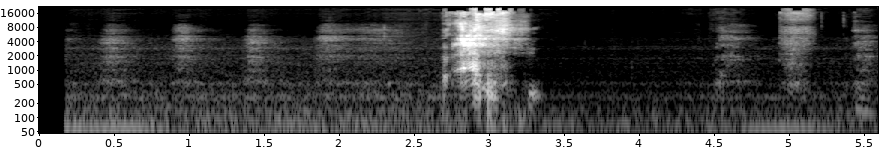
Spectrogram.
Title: Loud uncontrolled sneezing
